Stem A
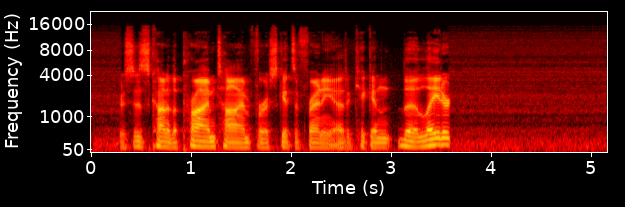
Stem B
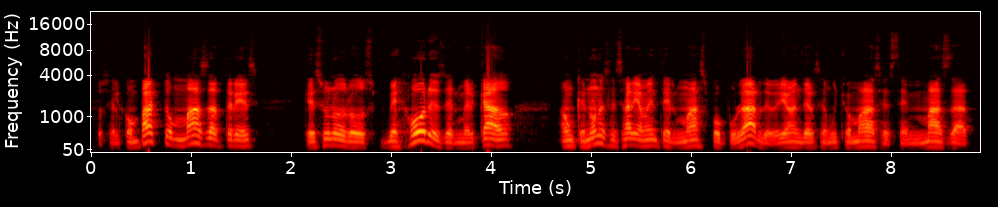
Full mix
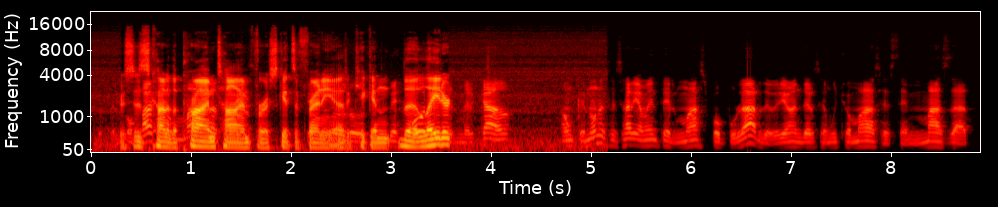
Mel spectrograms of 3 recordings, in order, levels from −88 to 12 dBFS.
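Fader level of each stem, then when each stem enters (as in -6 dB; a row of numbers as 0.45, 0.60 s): -3.5, -4.5 dB; 0.00, 0.00 s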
